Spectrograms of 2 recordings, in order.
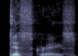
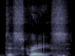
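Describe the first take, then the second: First: DISGRACE misstressed as DIS-grace; wrong first-syllable stress. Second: DISGRACE with weight on GRACE; quick light dis, then stressed GRACE in DISGRACE; stress on second syllable. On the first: Lecturer showing how it isn't said, stress wrongly on DIS. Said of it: "Not disgrace". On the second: Lecturer correcting the stress for students, second syllable emphasized. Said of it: "but disgrace". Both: Shown as a demonstration.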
